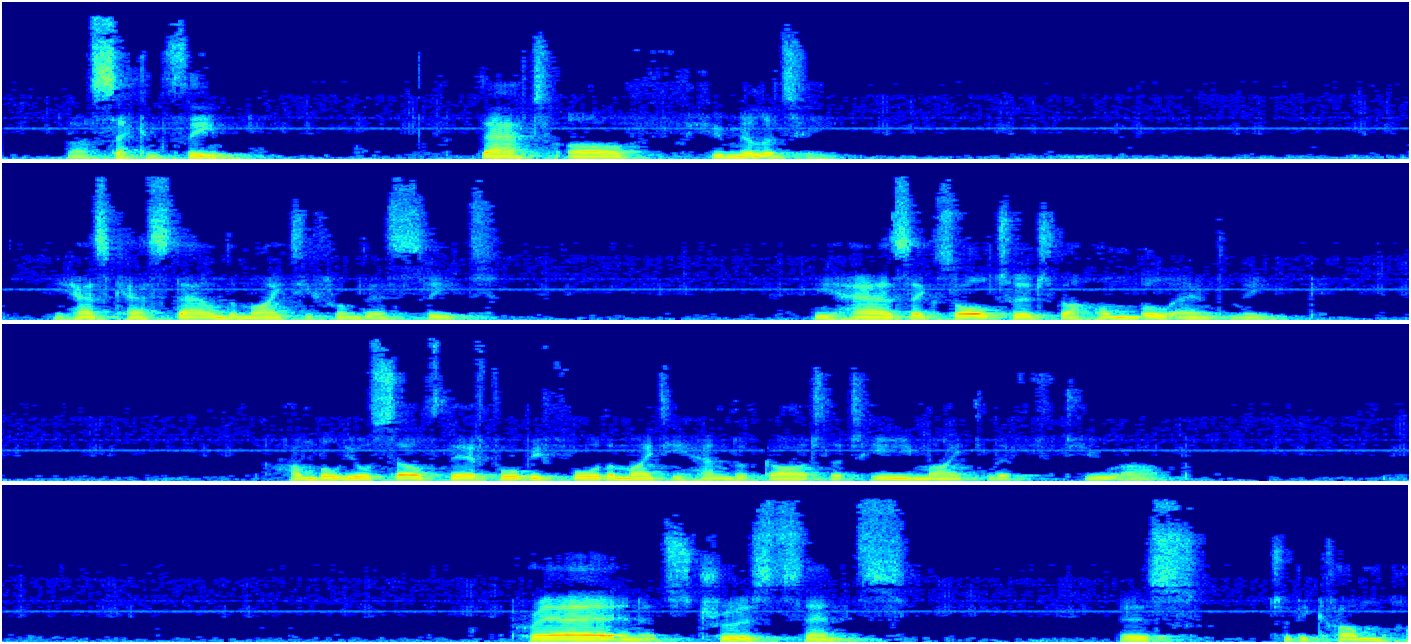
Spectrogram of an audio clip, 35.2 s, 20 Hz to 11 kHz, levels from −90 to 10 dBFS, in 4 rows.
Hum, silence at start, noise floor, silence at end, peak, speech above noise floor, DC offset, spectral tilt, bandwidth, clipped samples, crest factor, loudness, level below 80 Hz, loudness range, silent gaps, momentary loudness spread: none; 0.4 s; -61 dBFS; 0 s; -8 dBFS; 33 dB; under 0.1%; -6.5 dB/octave; 10.5 kHz; under 0.1%; 22 dB; -28 LUFS; -60 dBFS; 11 LU; none; 17 LU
